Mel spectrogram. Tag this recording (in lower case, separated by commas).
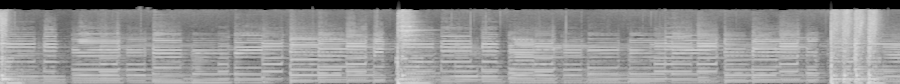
music of africa, music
